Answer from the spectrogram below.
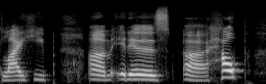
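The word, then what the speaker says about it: LIHEAP: It's spelled like lie heap.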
